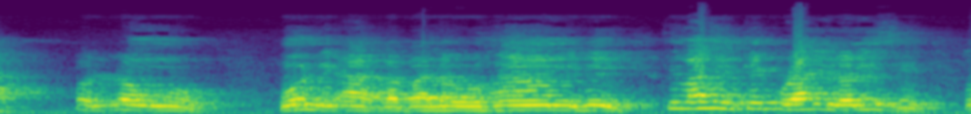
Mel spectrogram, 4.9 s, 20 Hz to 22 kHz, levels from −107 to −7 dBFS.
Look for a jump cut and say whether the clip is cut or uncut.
uncut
